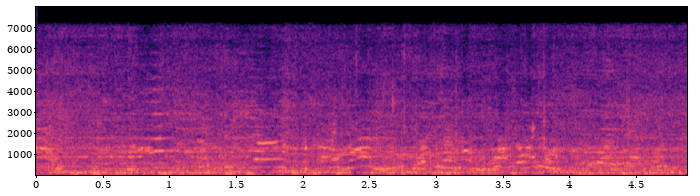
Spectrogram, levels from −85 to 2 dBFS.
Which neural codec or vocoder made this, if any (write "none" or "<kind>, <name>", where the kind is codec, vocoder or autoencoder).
codec, SNAC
